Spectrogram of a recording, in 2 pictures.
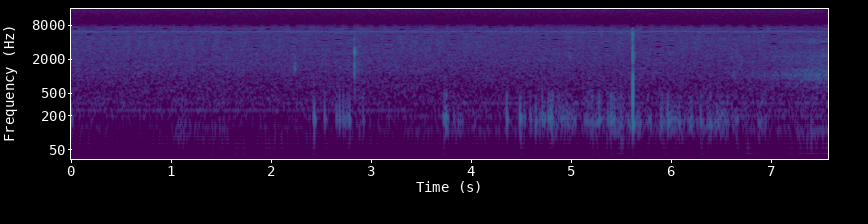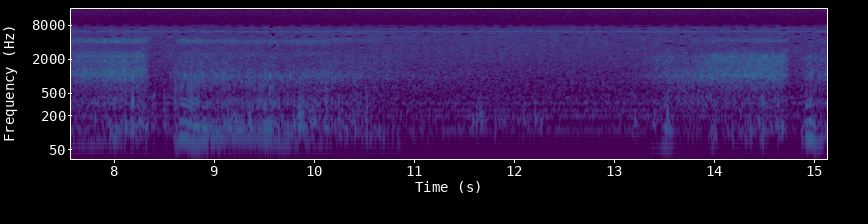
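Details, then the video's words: Tired after a long weekend, Daisy the dog snores deeply: low, rumbling breaths swell into long raspy snores, one lasting about two seconds midway and another building toward the end, with a few faint taps before. "snoring daisy"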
